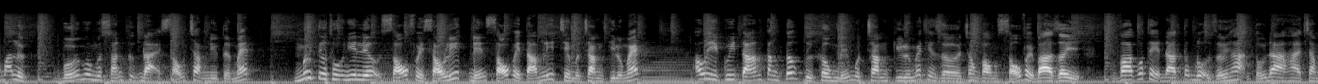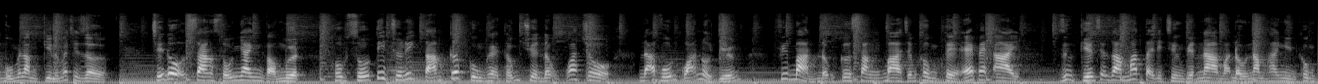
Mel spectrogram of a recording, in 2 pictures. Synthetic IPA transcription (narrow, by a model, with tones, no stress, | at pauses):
maː˧˥lɨ˨˩k̚ | vəː˨˦jmo˧nmu˧˩swaː˨˦nkɨ˨˩k̚ɗa̰ː˧˨jsa˨˦wt͡ɕa˧mni˧wt̪əː˧˩nmɛ˦˥t̚ | mɨ˦˥k̚t̪i˧əwt̪ʰṵ˧˨ɲi˧nlḭ˧˨əwsa˨˦wfə˧˩jsa˨˦wli˦˥t̚ɗe˨˦nsa˨˦wfəː˧˩jt̪aː˨˦mli˦˥t̚t͡ɕe˧nmo˨˩t̚t͡ɕa˧mki˧lo˧mɛ˦˥t̚ | ʔaː˧wʔi˧˩kwi˧t̪aː˨˦mt̪a˧ŋt̪ə˦˥wk͡p̚t̪ɨ˨˩xə˧wŋ͡mɗe˨˦nmo˨˩t̚t͡ɕa˧mki˧lo˧mɛ˦˥t̚t͡ɕe˧nzəː˨˩t͡ɕɔ˧wŋ͡mva˨˩wŋ͡msa˨˦wfə˧˩jɓaː˧zə˧j | vaː˨˩kɔ˨˦t̪ʰe˧˩ɗaː˨˩t̚t̪ə˦˥k͡p̚ɗo̰˧˨zəː˨˦jɦa̰ː˧˨nt̪o˨˦jɗaː˧ɦaː˧jt͡ɕa˧mɓo˨˦nmɨ˧əjla˧mki˧lo˧mɛ˦˥t̚t͡ɕe˧nzəː˨˩ | t͡ɕe˨˦ɗo̰˧˨saː˧ŋso˨˦ɲa˧jŋ̟vaː˨˩wmɨ˨˩ət̚ | hoː˨˩p̚so˨˦t̪i˦˥p̚t͡ɕo˧ni˦˥k̚t̪aː˨˦mkəː˦˥p̚kʊ˨˩ŋ͡mhḛ˧˨t̪ʰə˨˦wŋ͡mt͡ɕwi˨˩ənɗə̰˧˨wŋ͡mkwaː˦˥t̚t͡ɕo˧ | ɗa̰ː˧˥vo˨˦nkwaː˨˦no˧˩jt̪i˨˦əŋ | fi˦˥ət̚ɓaː˧˩nɗə̰˧˨wŋ͡mkəː˧sa˧ŋɓaː˧t͡ɕə˨˦mxə˧wŋ͡mt̪e˧˩ʔɛ˦˥p̚ʔɛ˦˥t̚ʔaː˧j | zɨ̰˧˨ki˨˦ənsɛ̰˧˥zaː˧ma˦˥t̚t̪a̰ː˧˨jt̪ʰḭ˨˩t͡ɕɨ˨˩əŋvi˨˩ət̚naː˧mvaː˨˩ɗə˨˩wna˧mɦaː˧jŋi˨˩nxə˧ŋ͡m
